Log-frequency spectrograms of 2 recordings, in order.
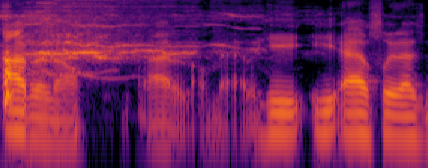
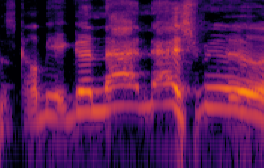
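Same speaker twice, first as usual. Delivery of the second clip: imitating a wrestling legend; 12 semitones higher, 4 dB quieter than usual. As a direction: put on a showman's high-pitched cry. Acts out Dusty's announcement.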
